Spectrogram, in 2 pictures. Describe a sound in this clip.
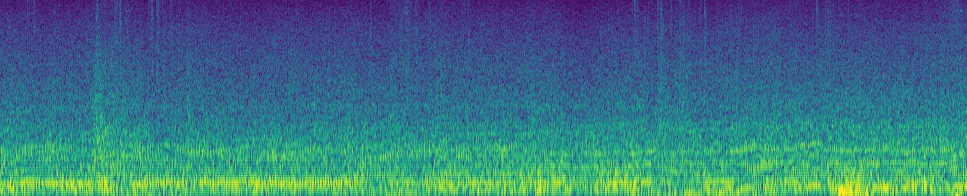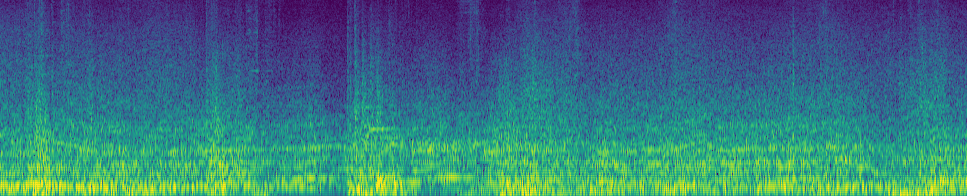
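A car engine roars steadily, rising and falling in pitch as it shifts gears.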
